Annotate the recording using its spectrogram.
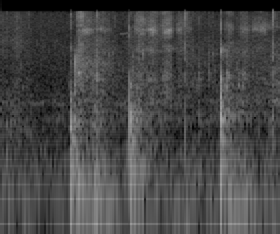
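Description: Chalk writing on a chalkboard: three sharp taps and scratches, the first about half a second in and the others following about half a second apart.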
